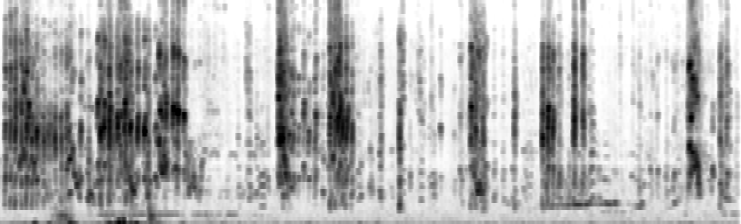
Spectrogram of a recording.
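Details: Breeding pair of budgerigars, kept as pets, giving bursts of harsh chirps and chatter with short pauses, some high buzzy notes and a brief rising whistle near the end; low thumps early on.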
